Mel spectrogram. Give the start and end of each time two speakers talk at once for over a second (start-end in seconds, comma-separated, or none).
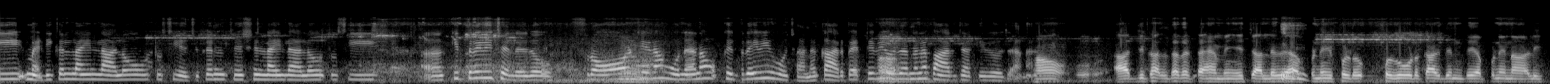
none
